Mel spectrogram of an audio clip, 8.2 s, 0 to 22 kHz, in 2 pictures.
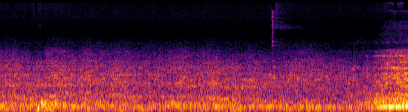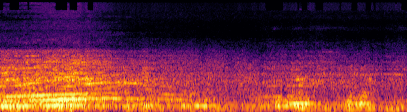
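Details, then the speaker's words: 1980 Polaris TX340 two-stroke snowmobile, repaired after blown head gaskets, cold started and ridden around the yard, revving up cleanly and settling back without stumbling; easy starting and good running. "i'm really happy with how the sled came out uh it's just an easy start and good running sled at this point"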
